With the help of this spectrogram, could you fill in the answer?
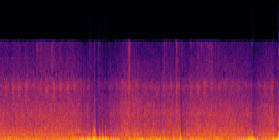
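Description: Steady, loud wind buffeting the microphone over a continuous roar of ocean surf, with rumbling low-end gusts and washing waves throughout and no voices.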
